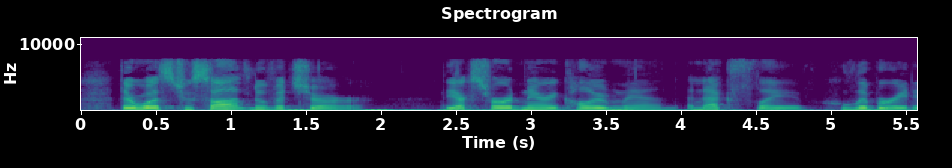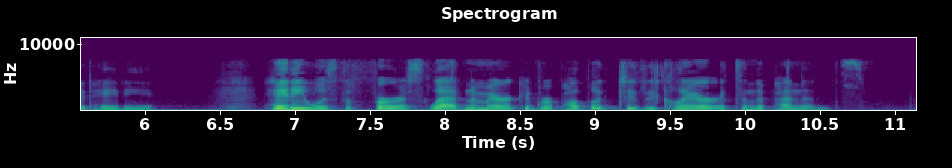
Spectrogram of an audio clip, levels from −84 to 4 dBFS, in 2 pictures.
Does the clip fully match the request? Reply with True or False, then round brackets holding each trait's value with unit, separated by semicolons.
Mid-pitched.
False (210 Hz)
